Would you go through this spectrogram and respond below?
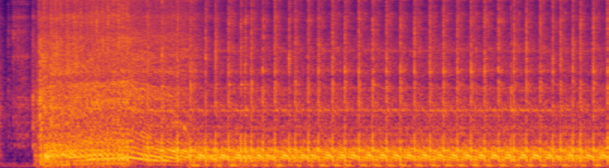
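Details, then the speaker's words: Vintage old-school muscle chainsaw started on fast idle using the decompression valve; it catches quickly and holds a crisp, steady high-rev buzz with even firing, a normal healthy start and run. "Once again, I'll put it on fast idle, turn it on. I will hit the decomp just to make it a little easier in my life. See, like, nice. It's a nice saw."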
